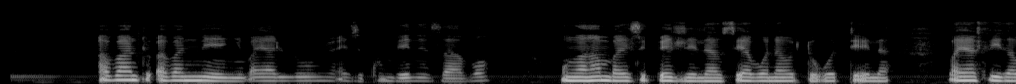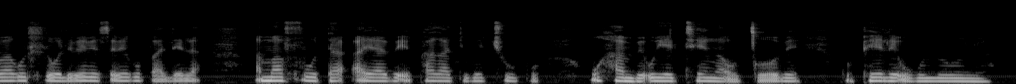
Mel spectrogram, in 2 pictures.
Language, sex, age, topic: North Ndebele, female, 25-35, health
